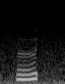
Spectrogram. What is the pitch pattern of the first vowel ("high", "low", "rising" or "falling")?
rising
